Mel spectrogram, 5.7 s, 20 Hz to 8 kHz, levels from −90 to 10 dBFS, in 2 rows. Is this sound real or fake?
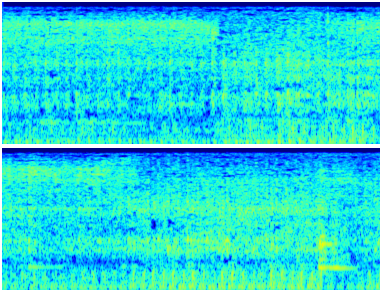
real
